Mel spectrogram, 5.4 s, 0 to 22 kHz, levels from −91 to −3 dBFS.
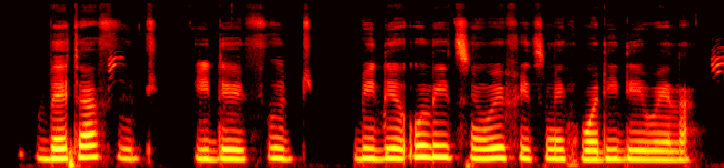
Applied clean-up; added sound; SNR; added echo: neural mask model Resemble Enhance denoiser.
